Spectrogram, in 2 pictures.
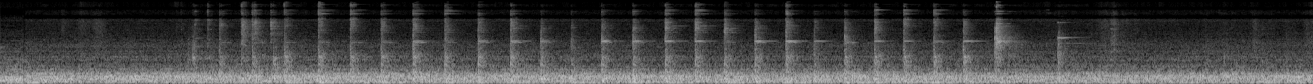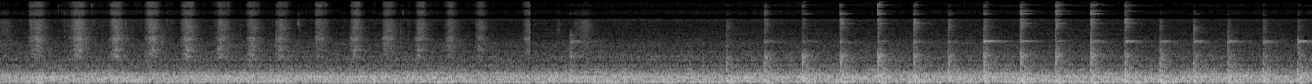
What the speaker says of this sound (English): In the next clip, you'll see me tapping it, setting the weld.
